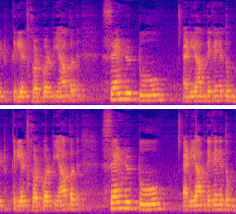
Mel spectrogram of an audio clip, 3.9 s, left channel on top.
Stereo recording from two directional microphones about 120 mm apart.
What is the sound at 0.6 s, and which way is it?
Speech, 35° right (ahead or behind).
